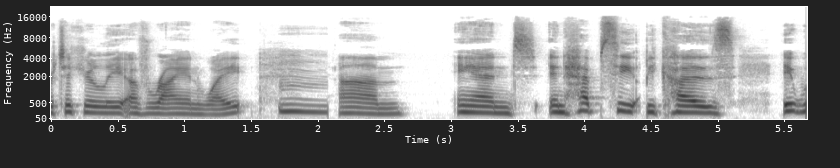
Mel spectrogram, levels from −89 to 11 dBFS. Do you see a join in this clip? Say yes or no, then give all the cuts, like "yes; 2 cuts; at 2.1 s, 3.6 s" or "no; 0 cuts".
yes; 2 cuts; at 2.1 s, 4.4 s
